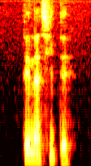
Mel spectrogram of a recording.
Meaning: tenacity
- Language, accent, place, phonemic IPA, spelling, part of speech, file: French, France, Lyon, /te.na.si.te/, ténacité, noun, LL-Q150 (fra)-ténacité.wav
